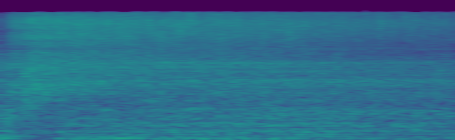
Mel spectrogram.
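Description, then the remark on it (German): Steady hiss of warm water pouring from a large rain shower head, a dense, continuous spray with no pauses, even in level throughout, with no voices. “Lange und schön warm warmes Wasser auf der Haut, die Augen geschlossen und ein paar Minuten ganz für mich ungestört in dieser Wohlfühloase, der große Regenduschkopf, tausend Tropfen.”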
